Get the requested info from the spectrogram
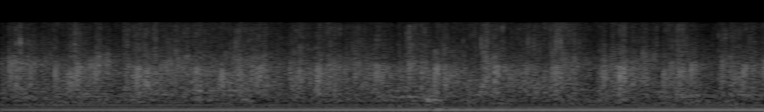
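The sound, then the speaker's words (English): An audience on their feet claps their hands in praise to the Lord, a dense, sustained wash of applause with a steady low hum underneath, no voices standing out. “If you love him, stand on your feet and give the Lord a hand clap of praise.”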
